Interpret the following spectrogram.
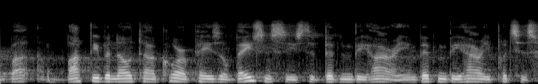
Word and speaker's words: Bipin Bihari: Bipin Bihari, excuse me. Sometimes you say Bihari Lal, but it's Bipin Bihari, actually. Yeah, you're right. I mean, there's an incident where Bhaktivinoda Thakur pays obeisances to Bipin Bihari, and Bipin Bihari puts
